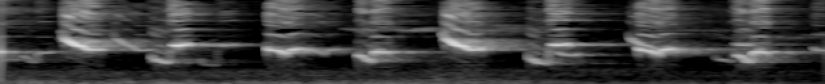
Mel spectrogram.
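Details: Cucak rowo, the straw-headed bulbul, singing brisk 'ropel' phrases of bright whistles that slur downward then hold a level note, roughly two phrases a second; a low murmuring noise runs beneath. Presented as clear song for tutoring birds.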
